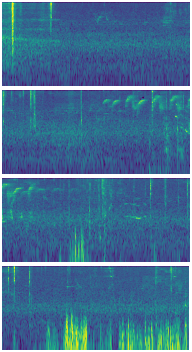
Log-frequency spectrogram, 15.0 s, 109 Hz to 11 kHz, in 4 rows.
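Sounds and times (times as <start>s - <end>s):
faint outdoor hiss: 0.0s - 15.0s
songbird chirping: 1.7s - 11.9s.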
